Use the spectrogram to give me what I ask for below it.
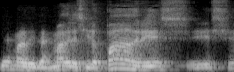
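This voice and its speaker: In an Argentine accent, a man talks at a very slow pace with very wide pitch swings. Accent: Rioplatense Argentine Spanish. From Argentina, Mar del Plata. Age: 70s. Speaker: retired pediatrician and holistic coach. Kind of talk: casual live chat. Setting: live video stream. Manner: halting, many fillers.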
